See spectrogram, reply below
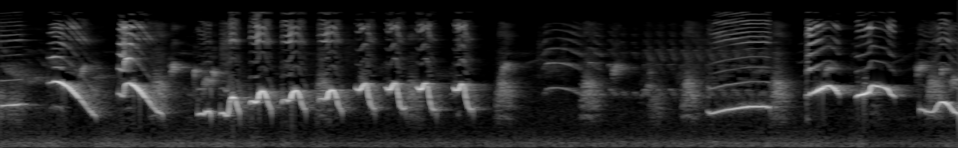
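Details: Black-throated laughingthrush singing, played to get other birds singing: loud downward-sweeping whistles, a quick string of about eight repeated hooked notes, a pause, then smooth rising and falling whistles.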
